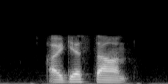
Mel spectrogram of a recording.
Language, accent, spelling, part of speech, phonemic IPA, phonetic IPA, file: Armenian, Eastern Armenian, այգեստան, noun, /ɑjɡesˈtɑn/, [ɑjɡestɑ́n], Hy-այգեստան.ogg
- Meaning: 1. a place rich in gardens 2. vineyard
